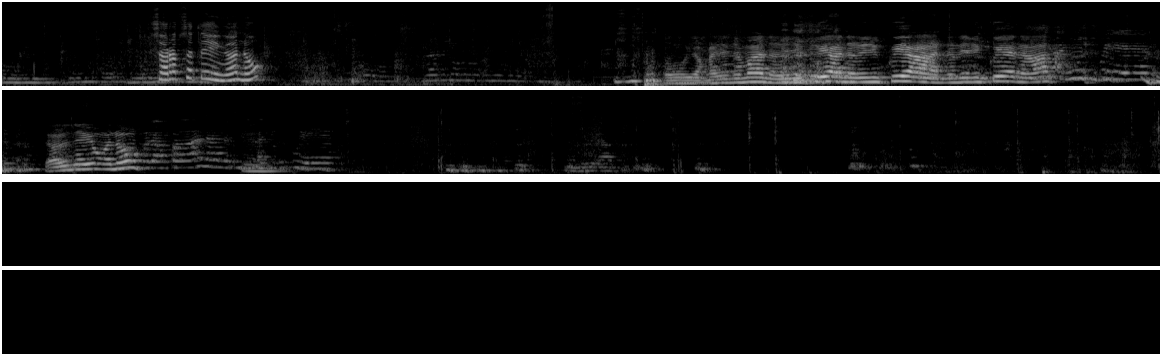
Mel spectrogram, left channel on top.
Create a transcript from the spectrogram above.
Sarap sa tinga, no? Oh, yan ka na naman. Narinig ko yan, narinig ko yan, narinig ko yan, ha? Lalo na yung ano? Walang pangalan na si Hayun Puwet.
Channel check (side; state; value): right; silent; digital silence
